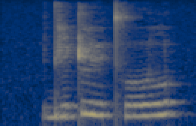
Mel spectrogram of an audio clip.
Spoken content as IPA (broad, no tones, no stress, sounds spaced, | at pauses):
d i ʈ l y t̪ʰ o l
